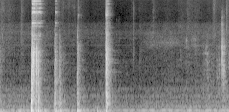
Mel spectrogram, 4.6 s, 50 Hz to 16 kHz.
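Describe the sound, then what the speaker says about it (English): Nuts and lock washers go onto ball joint bolts on a 1977 Corvette lower control arm, with a few sharp metallic clinks and taps in the first half, then quieter faint handling noises. "I just have to put in the nuts on them."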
